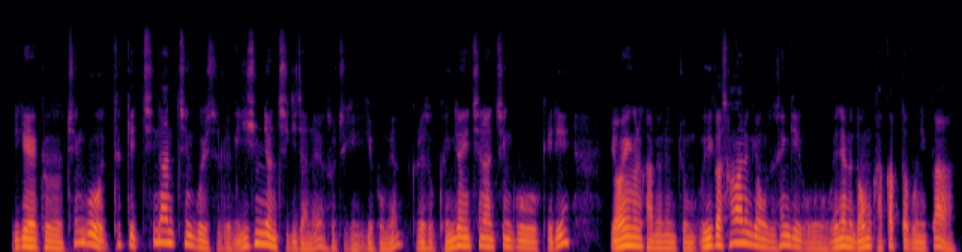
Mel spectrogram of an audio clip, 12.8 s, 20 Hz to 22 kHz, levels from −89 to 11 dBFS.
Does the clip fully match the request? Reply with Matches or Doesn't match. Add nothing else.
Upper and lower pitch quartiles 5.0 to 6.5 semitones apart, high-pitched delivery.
Doesn't match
